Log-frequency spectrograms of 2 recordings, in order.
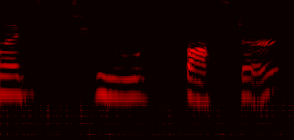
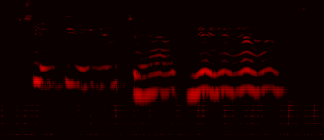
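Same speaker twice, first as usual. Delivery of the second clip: drawn-out, higher sing-song cheer; playful flourish; 4 semitones higher, 4 dB quieter, much slower than usual. Pretend. Speaker ending the mantra with jazz hands, playful drawn-out flourish. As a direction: stretch it out like a showy finish.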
